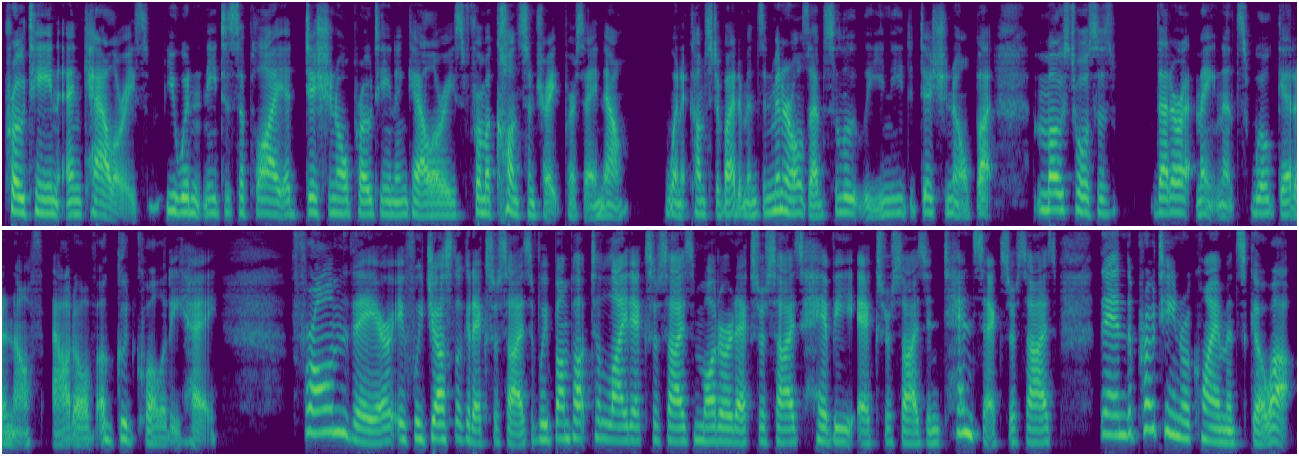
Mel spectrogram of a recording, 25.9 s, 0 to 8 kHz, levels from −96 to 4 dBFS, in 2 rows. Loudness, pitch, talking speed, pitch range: -26 LUFS, 185 Hz, 165 wpm, 170-215 Hz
